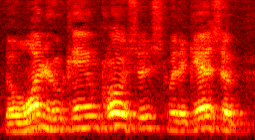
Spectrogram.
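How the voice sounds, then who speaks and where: A man's voice: sits high, a little slow. A man playing a formal, firm store manager in an old-time radio comedy, speaking in an announcing manner. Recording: echoey, distant mic, noisy room.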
